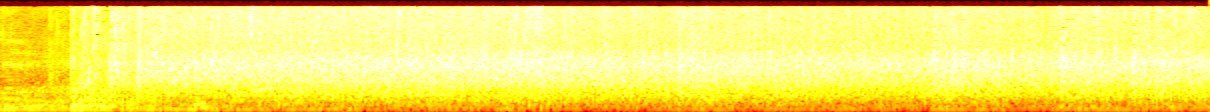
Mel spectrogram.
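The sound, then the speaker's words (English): A crowd breaks into sustained applause for the speaker, loud and steady after a brief quieter start, with many hands clapping in a dense, continuous wash for over ten seconds. “Now, I'm not used to being clapped.”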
